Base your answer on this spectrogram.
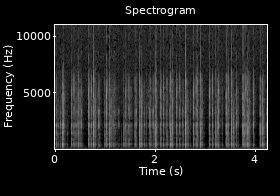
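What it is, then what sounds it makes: Cardboard box, empty. A small, hollow, apparently empty rectangular cardboard box with a faux wood-grain print is held beside a binaural mic and tapped quickly with fingernails while being moved from ear to ear. About twenty quick, dry, irregular taps sound, each with a hollow knock centered around 450 Hz, a light papery click on top, and almost no ring.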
